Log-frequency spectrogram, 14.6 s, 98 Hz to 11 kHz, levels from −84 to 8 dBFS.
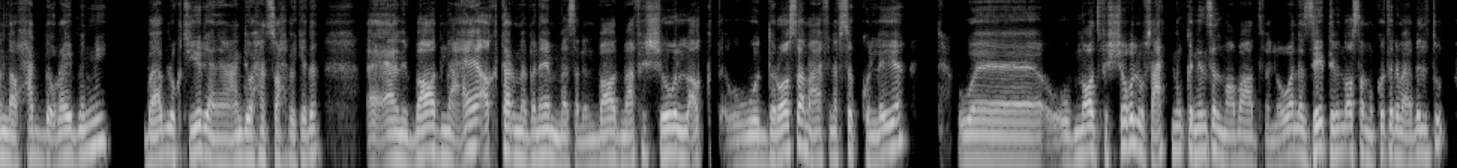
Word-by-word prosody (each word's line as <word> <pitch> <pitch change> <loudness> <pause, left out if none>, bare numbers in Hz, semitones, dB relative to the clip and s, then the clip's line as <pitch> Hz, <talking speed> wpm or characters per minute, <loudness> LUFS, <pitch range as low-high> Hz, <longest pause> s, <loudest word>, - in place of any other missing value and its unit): لو 125 -4 +2
حد 135 +3 -4
قريب 135 +3 +1
مني 190 +7 0 0.3
باقابله 135 +4 +1
كتير، 140 +3 0
يعني 115 -6 +1
عندي 120 +4 0
واحد 130 +1 +1
صاحبي 125 -1 -3
كده، 145 +5 -3 0.5
آآ - - -4
يعني 125 0 +2
باقعد 140 +5 +4
معاه 150 +7 +2
أكتر 155 -3 0
ما 135 -2 +2
بانام 130 0 +2
مثلًا، 110 -2 -3
باقعد 125 -1 +1
معاه 120 0 0
في 130 - -13
الشغل، 140 0 +3
أكت 130 +2 -6
والدراسة 125 - +2
معاه 130 -5 -1
في 135 - -8
نفس 130 -1 -1
الكلية، 155 - -1 0.5
و 125 +1 +1 0.7
وبنقعد 135 +5 0
في - - -13
الشغل، 175 +6 +2
وساعات 150 +1 0
ممكن 160 0 -1
ننزل 150 -1 +1
مع 120 -1 -2
بعض، 120 -4 -4
فاللي 105 +1 -9
هو 140 +4 0
أنا 145 -1 0
زهقت 155 +5 +2
منه 150 +1 0
أصلًا 150 -2 -1
من 120 - -3
كتر 150 0 -1
ما 130 - -1
قابلته، 145 +9 -3
135 Hz, 200 wpm, -20 LUFS, 125-150 Hz, 0.7 s, باقعد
